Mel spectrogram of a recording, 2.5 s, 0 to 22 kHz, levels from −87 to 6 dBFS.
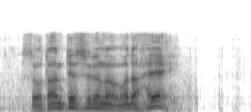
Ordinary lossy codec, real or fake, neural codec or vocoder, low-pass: none; fake; codec, 16 kHz, 4.8 kbps, FACodec; 7.2 kHz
